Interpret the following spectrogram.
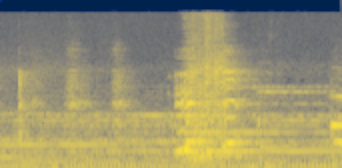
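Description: A woman sobbing theatrically, with one sharp breathy gasp about a second in, over background music of long held notes.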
